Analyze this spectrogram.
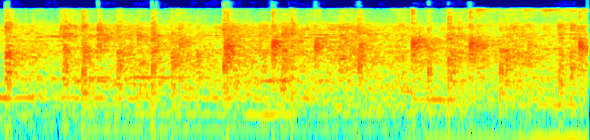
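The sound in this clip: A church audience claps hands in praise, a loud, brisk, rhythmic run of many palms striking together.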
